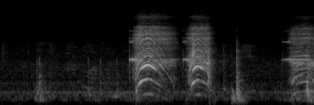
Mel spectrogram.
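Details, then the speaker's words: RC model truck build: short bursts of strained motor whine that swell and fall in pitch, with steering but no drive. Long screws fitted into the gearbox were pressing on the gears and binding them; it worked before the screws went in. "I didn't do that before I put these screws in here so there must be something that's happening here that's doing something cuz it worked prior to that happening"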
